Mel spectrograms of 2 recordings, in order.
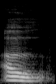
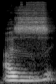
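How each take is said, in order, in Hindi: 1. अंतिम व्यंजन नरम th की ध्वनि है। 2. अंतिम व्यंजन गूँजता हुआ z जैसा है। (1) "बल्कि अज़ अज़ अज़ इस तरीक़े से इसकी अदायगी होगी" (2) "इस तरीक़े से नहीं आएगी"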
